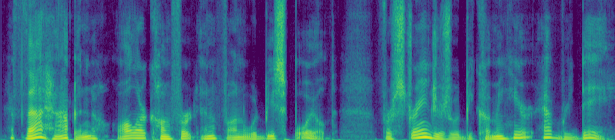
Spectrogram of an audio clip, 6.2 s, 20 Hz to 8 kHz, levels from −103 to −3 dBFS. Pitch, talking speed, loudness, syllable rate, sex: 130 Hz, 185 wpm, -20 LUFS, 5.3 syllables/s, male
